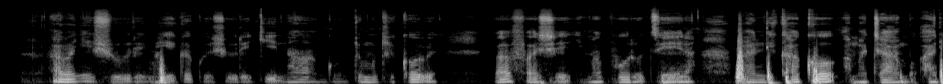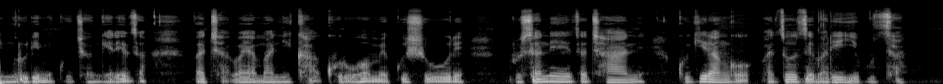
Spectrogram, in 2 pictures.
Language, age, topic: Rundi, 18-24, education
